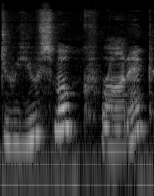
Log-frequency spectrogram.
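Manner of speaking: very quiet, hushed whisper. Retelling how a woman leaned in and asked a question: imitating someone whispering. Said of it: "leans in and whispers to me".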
